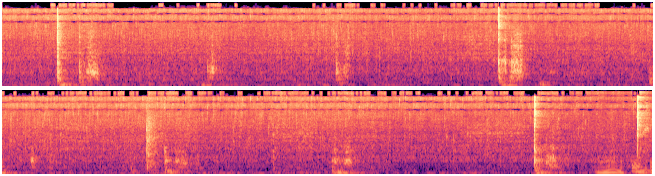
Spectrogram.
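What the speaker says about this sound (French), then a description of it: "pendant la cuisson, je vais retourner mélanger un petit peu" Homemade sauerkraut fries in a pan, a soft continuous sizzle broken by repeated scrapes and clinks of stirring at irregular intervals, close and fairly quiet.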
